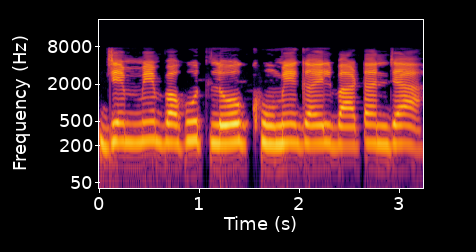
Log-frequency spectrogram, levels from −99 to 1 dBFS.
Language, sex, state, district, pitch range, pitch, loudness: Bhojpuri, female, Uttar Pradesh, Ghazipur, 215-230 Hz, 220 Hz, -14 LUFS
